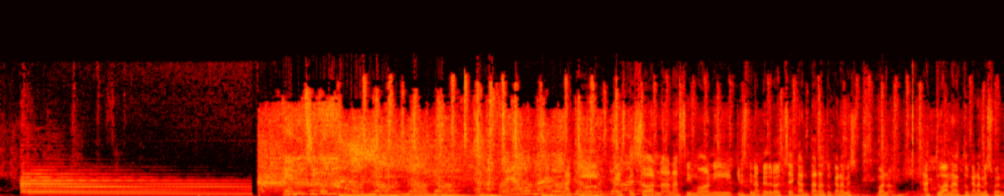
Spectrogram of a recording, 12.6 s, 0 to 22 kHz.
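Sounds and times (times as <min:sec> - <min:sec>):
bell chime for a New Year's Eve midnight countdown: 0:00.2 - 0:03.2
burst of mixed noise and deep low tones: 0:03.2 - 0:07.8
speech: 0:03.5 - 0:12.5.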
